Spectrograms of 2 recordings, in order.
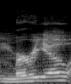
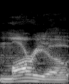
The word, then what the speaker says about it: Mario: But it's not Murio. I'm not even American. Who says Murio? No, who the fuck pronounces his name Murio? I think the only one in the games that says it Mario is Peach, right?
